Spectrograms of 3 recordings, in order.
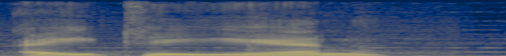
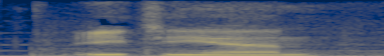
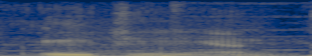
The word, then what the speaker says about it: Etienne: Who is the Florida running back called ATN? – Etienne, yeah, Travis. – I thought it was ETN. – ETN, yeah, I think that's how you say it. His brother's in the NFL. – Yeah, ETN.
